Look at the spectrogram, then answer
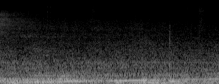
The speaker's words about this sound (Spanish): Cuando llegó al último escalón, escuchó el ruido de un motor de auto alejarse.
